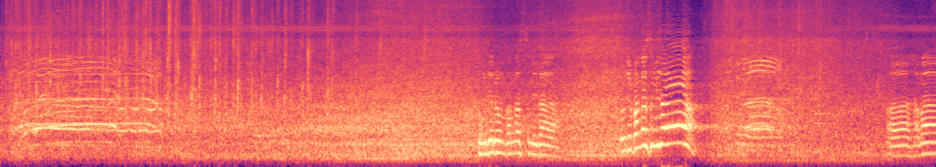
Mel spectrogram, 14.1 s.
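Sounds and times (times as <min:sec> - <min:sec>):
crowd applause: 0:00.0 - 0:07.1, 0:10.6 - 0:12.7
speech: 0:07.2 - 0:08.5, 0:09.3 - 0:10.5, 0:13.3 - 0:14.0.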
